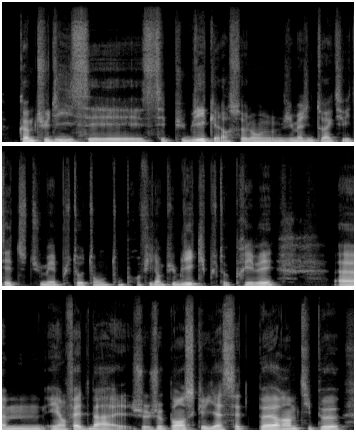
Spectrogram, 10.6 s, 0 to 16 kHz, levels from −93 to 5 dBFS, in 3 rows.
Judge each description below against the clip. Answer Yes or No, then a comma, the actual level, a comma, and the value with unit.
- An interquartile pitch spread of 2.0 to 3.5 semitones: No, average, 5.3 semitones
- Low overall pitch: Yes, low, 105 Hz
